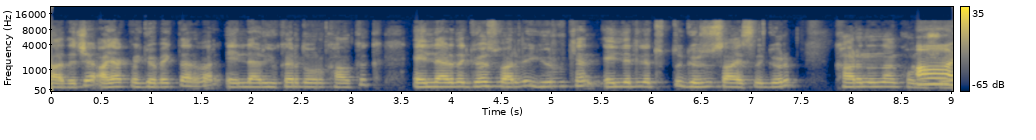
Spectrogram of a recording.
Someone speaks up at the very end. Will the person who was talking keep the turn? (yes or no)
no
